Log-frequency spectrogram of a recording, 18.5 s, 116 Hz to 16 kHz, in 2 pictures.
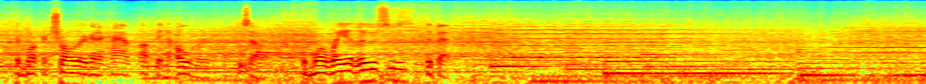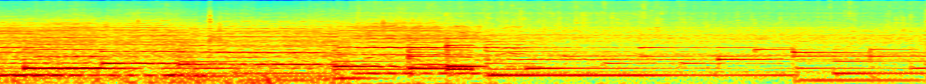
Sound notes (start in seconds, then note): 5.5 gentle music; 14.6 water trickling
